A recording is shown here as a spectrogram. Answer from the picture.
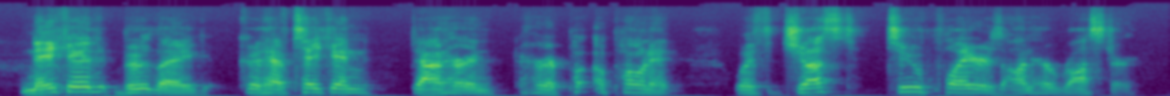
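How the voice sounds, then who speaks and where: A man speaks at a fairly slow pace with ordinary pitch variation and a fairly high pitch. He has an unremarkable speaking voice. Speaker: fantasy football league commissioner and podcast co-host. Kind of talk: casual chat; scripted narration.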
